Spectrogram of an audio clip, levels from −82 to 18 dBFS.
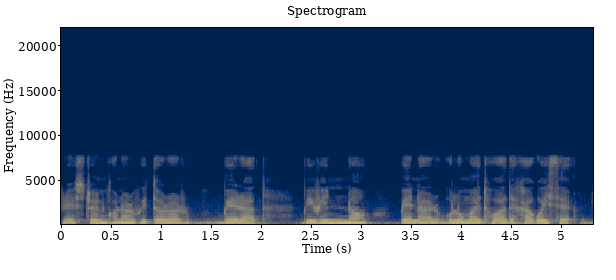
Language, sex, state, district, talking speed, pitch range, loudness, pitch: Assamese, female, Assam, Kamrup Metropolitan, 110 wpm, 195-220 Hz, -14 LUFS, 200 Hz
